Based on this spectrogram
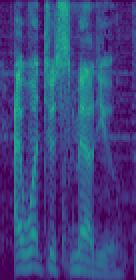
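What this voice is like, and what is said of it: Put-on foreign accent. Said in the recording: “He's not foreign. ... Whenever I send a dirty text, it always has an accent.”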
